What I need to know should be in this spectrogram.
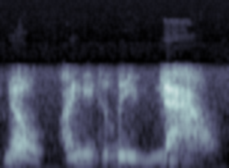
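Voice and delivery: mock-urgent, drawn-out insistence; urgent demand. Retells LaBeouf's urgent demand to leave.

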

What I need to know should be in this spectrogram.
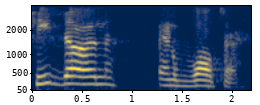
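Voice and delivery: ordinary talk

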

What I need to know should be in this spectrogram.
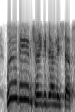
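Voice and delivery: high-pitched mock woman's voice; imitating the nice neighbor. Nice neighbor struggling down the steps, imitated high-pitched friendly voice. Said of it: "she was being so nice".

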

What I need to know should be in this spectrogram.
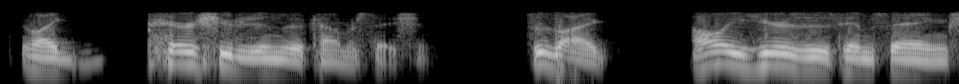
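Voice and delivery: ordinary talk, nothing marked

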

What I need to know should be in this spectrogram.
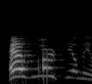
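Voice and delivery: high-pitched imitated cry; retold beggar's plea, pitched high. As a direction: cry out high, without extra volume. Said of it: "So he's crying out".

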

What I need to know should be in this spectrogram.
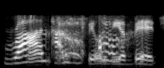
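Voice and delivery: normal talking voice

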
